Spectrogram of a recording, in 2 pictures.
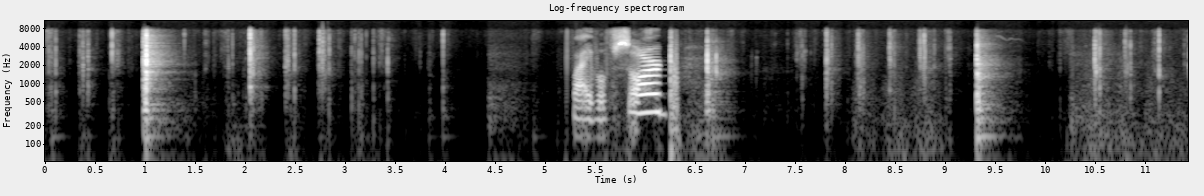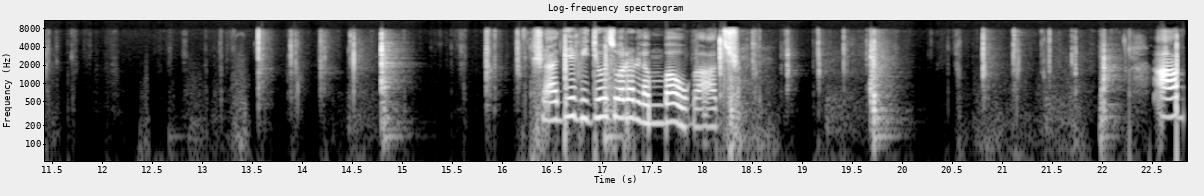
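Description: Playing cards are shuffled and laid down with soft flicks and taps.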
